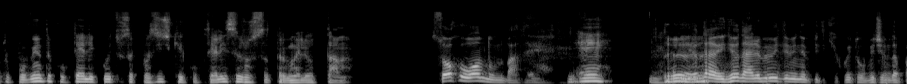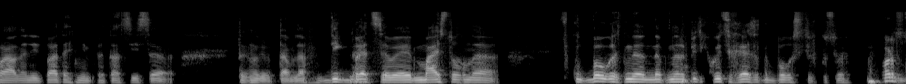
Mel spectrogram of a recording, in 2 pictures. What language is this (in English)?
Bulgarian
